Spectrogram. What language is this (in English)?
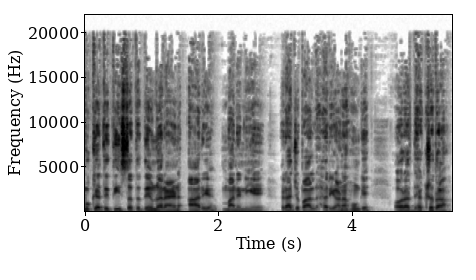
Hindi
